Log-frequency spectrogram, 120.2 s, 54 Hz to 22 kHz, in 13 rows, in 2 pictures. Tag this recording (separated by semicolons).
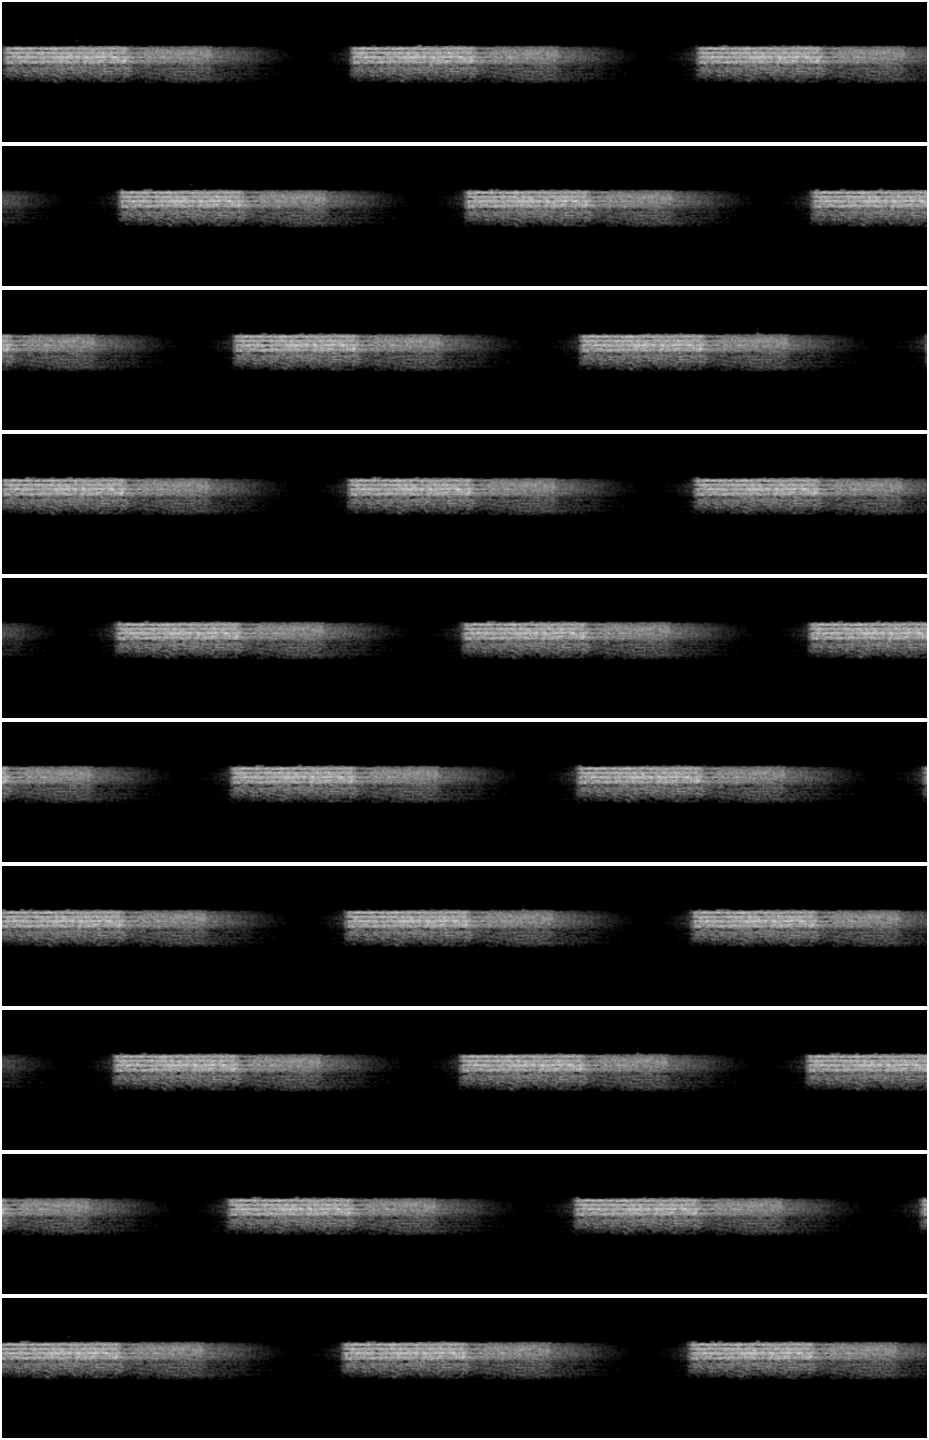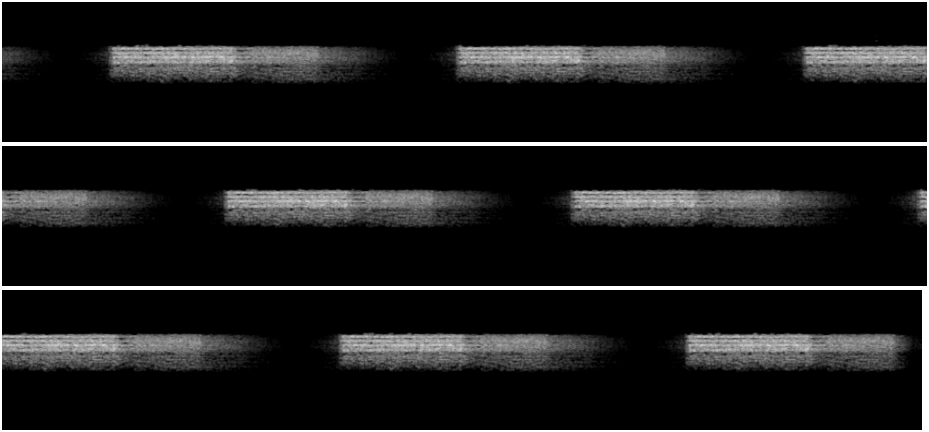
18-breaths-pm; ba; breathing; breathing-apparatus; foley; gas-mask; mask; respirator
